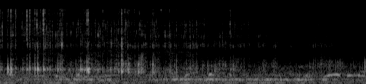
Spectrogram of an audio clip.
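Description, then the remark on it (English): Beer glugs from the second of two cans into a brand-new cup, a steady pour with gurgling, splashing liquid and a faintly rising fill tone over a few seconds. “Crack the twofer. The twofer. Pour the second.”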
